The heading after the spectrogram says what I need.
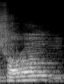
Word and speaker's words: স্মরণ: কোন উচ্চারণ হয়নি কেমন প্রথম নিয়ম পড়েছিলাম যে যদি কোন শব্দের প্রথম ব্যঞ্জনের সাথে মফলা যুক্ত হয় তাহলে এর উচ্চারণ হবে না যেমন স্মরণ স্মৃতি শ্মশান দ্বিতীয় নিয়ম ছিল যে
